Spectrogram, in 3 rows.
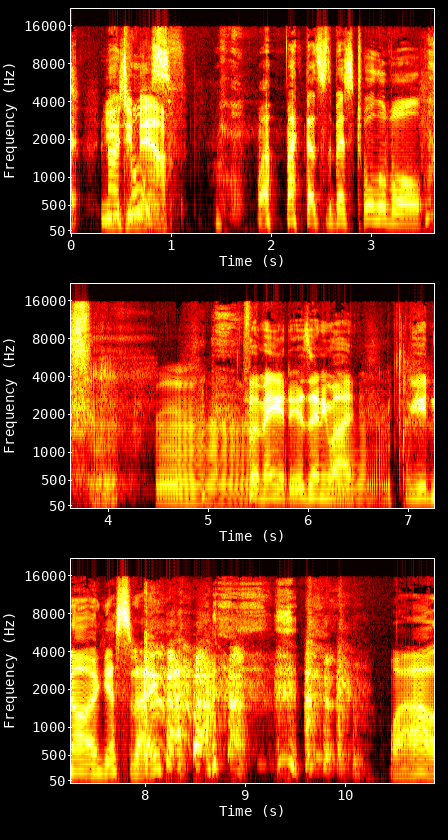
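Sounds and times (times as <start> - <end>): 
speech: 0.0 - 10.8
person coughing and spluttering: 9.6 - 10.3.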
